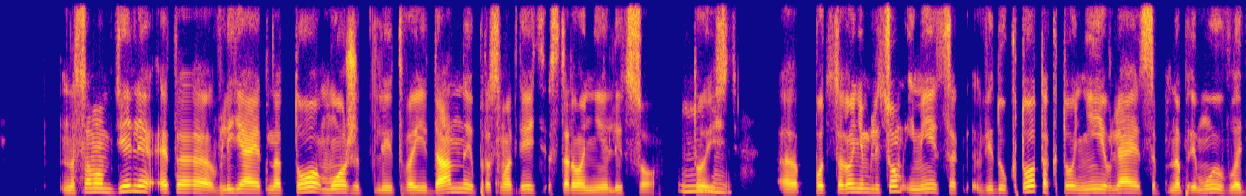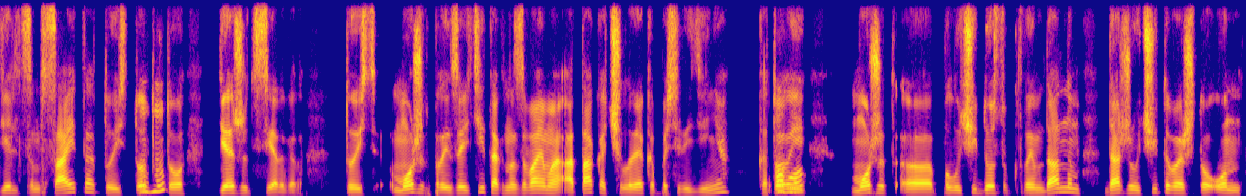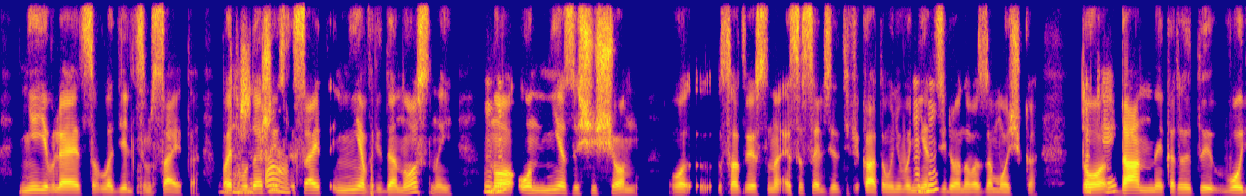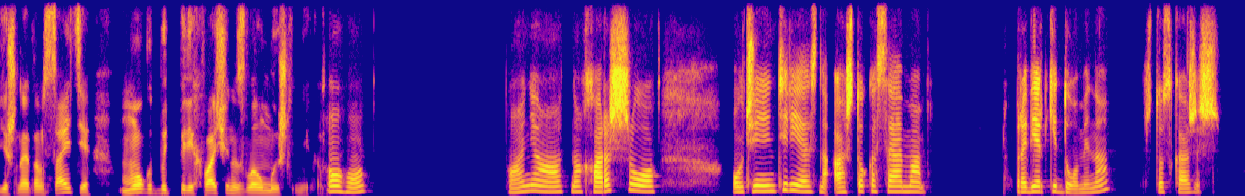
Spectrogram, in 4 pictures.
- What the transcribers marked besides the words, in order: tapping; other background noise
- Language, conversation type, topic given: Russian, podcast, Как отличить надёжный сайт от фейкового?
